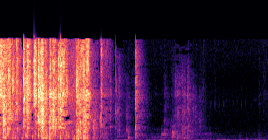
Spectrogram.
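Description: Crinkling of plastic packaging being handled while a Pokémon mini tin is opened, a dense crackle for about the first second that then dies away.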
